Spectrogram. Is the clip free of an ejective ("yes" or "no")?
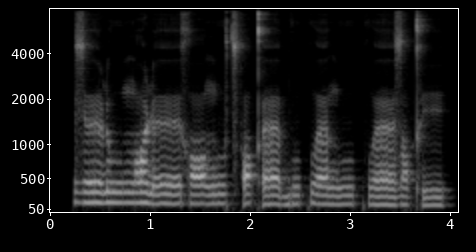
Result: no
